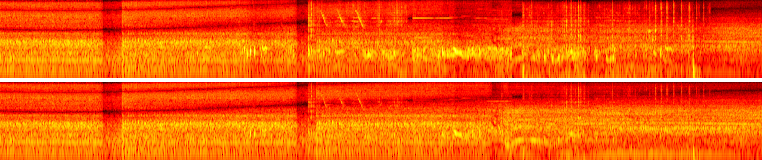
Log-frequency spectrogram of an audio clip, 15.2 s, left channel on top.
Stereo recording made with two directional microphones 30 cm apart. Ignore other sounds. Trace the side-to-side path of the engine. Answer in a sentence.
You can hear the engine move to the right.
